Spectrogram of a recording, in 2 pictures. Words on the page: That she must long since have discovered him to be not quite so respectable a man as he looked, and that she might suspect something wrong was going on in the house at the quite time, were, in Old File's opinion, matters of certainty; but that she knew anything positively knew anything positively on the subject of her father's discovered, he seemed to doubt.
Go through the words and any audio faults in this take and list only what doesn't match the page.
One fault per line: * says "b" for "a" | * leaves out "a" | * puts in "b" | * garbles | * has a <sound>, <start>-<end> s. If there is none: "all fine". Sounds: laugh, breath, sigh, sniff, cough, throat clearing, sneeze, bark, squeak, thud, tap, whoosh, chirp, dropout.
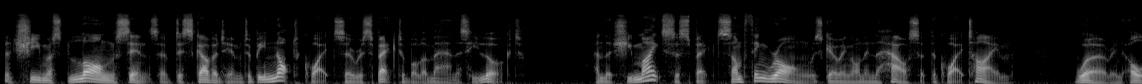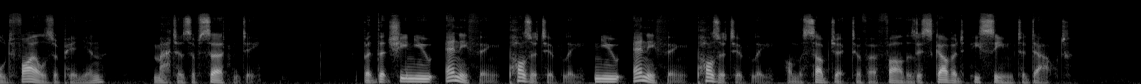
all fine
